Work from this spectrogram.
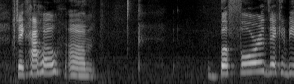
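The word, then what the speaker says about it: JCAHO: So this J CO we'll call it let's just pronounce the abbreviated words Jaho um before they can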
